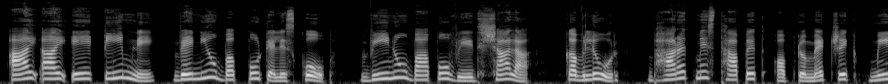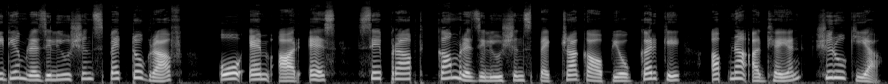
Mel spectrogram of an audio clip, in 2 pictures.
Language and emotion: Hindi, neutral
